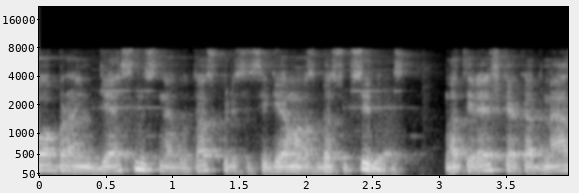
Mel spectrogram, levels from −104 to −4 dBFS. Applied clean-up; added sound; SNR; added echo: neural separator model SepFormer DNS4.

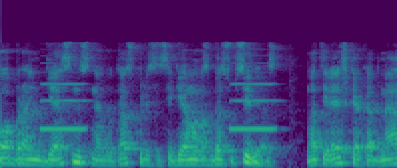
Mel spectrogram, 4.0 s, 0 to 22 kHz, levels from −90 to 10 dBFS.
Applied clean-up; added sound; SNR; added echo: none; Wind instrument, woodwind instrument; 10 dB; reverberation time 0.4 s.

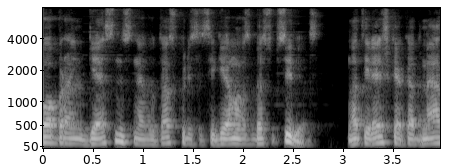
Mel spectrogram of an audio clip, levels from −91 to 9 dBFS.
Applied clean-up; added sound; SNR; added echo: neural mask model DeepFilterNet 3.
